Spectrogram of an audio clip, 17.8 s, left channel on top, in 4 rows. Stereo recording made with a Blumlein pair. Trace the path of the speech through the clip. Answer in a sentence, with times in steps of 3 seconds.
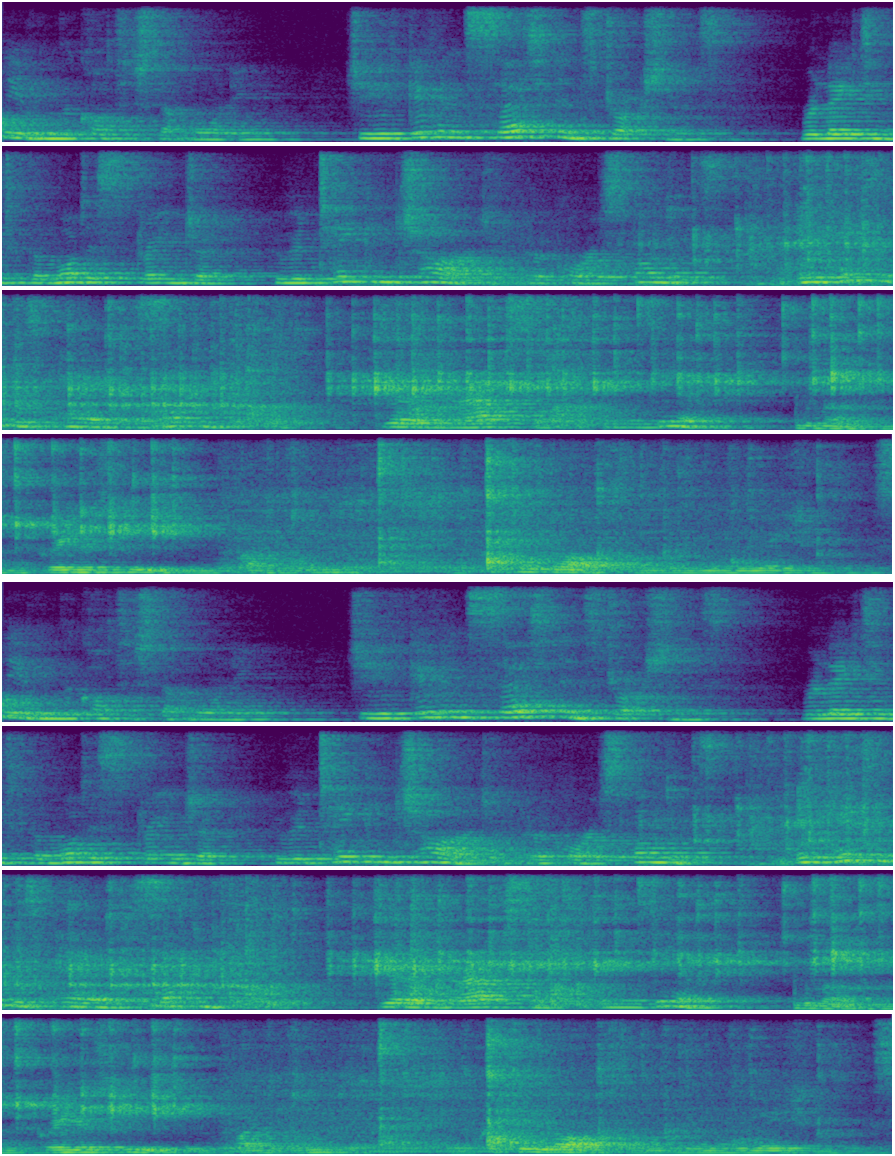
You can hear the speech on the left from 0 s, in the centre from 6 s and on the right from 9 s.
